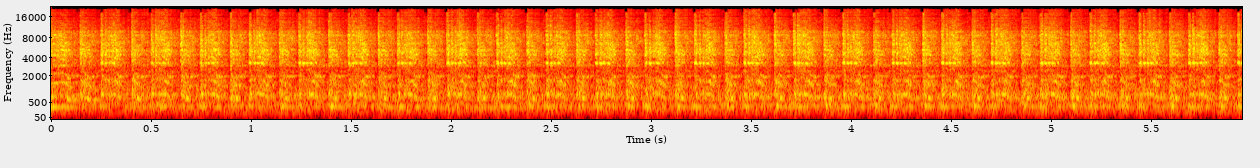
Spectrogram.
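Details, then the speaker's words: Brand-new small engine on new sawmill, first start after opening fuel tank valve: loud steady buzzing idle, even pulses about four per second, no misses or knocks; normal idle. "Oh yeah, yeah, we're getting fuel now. Sounds good. Because this is a brand new engine, I'm going to let this thing sit and idle for a second."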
